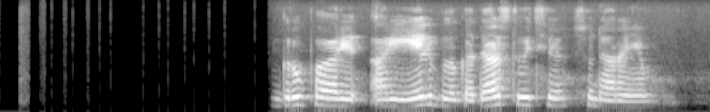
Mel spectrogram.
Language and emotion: Russian, neutral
